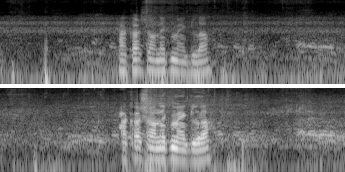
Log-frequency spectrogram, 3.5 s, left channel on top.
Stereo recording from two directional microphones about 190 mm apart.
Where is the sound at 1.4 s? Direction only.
5° right (ahead or behind).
